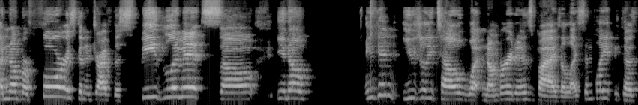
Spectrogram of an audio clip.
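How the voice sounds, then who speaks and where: A woman's high, bright, sharp voice, with very wide pitch swings and big swings in loudness. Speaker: psychic medium livestream host. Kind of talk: live stream chat reading viewer comments. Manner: casual, filler-heavy.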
